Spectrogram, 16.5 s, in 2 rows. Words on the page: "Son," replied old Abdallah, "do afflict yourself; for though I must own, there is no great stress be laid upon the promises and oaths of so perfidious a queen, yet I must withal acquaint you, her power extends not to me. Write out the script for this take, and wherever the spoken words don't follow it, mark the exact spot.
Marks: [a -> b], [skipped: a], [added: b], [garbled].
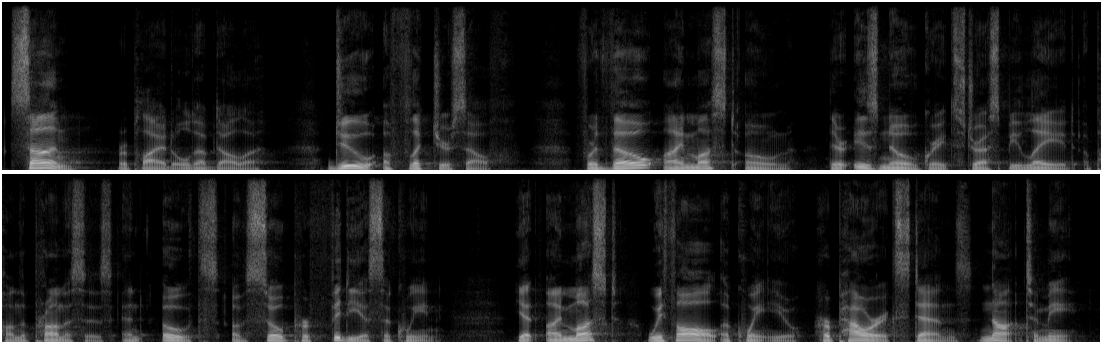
"Son," replied old Abdallah, "do afflict yourself; for though I must own, there is no great stress be laid upon the promises and oaths of so perfidious a queen, yet I must withal acquaint you, her power extends not to me.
